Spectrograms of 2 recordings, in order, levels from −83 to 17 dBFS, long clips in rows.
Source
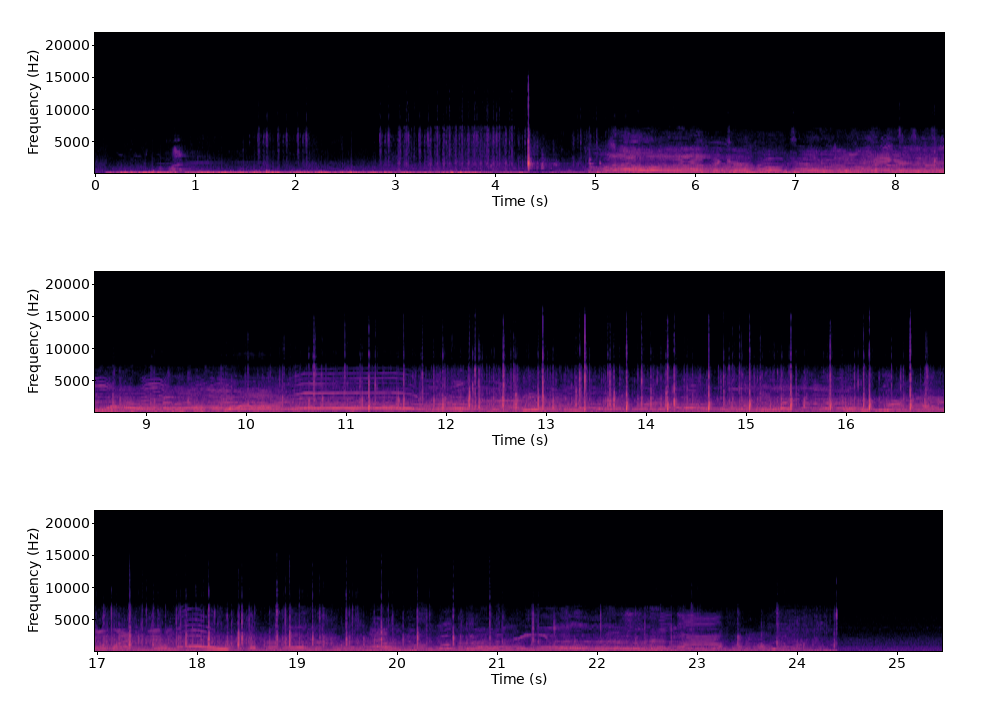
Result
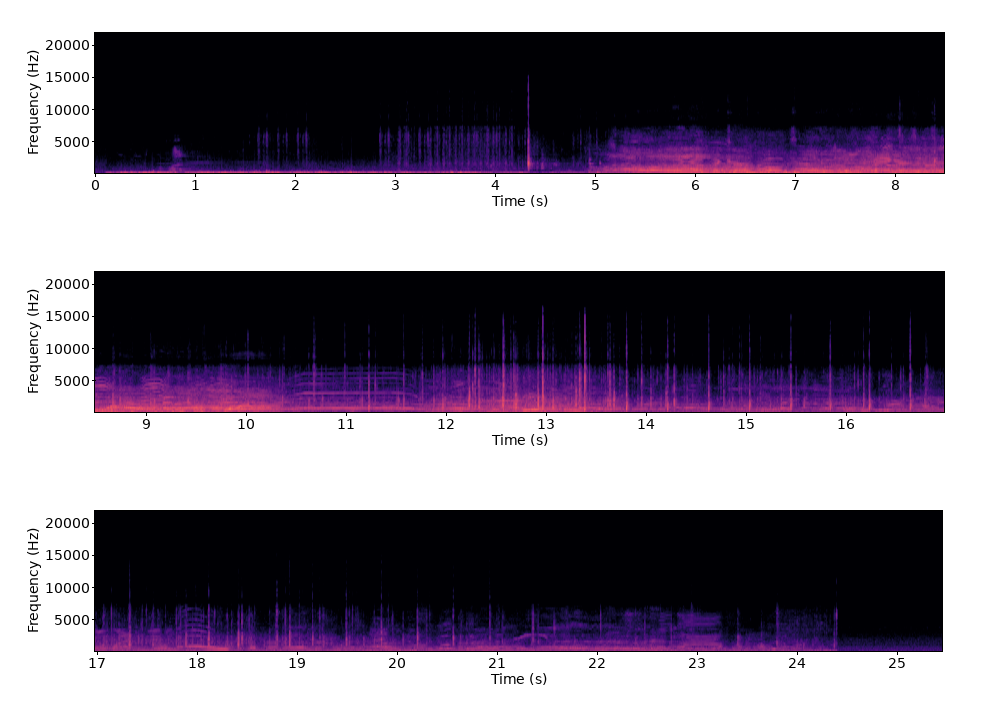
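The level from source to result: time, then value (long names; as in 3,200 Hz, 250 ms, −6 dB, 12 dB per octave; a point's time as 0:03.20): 0:05.24 −2 dB
0:05.77 +8 dB
0:09.96 +8 dB
0:10.57 −3.5 dB
0:11.61 −3.5 dB
0:12.64 +6.5 dB
0:13.33 +6.5 dB
0:14.09 −4 dB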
